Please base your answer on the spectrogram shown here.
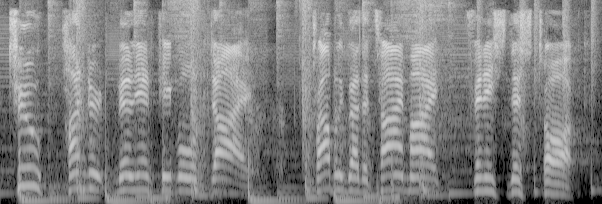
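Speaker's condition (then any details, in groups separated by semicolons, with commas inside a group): No condition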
